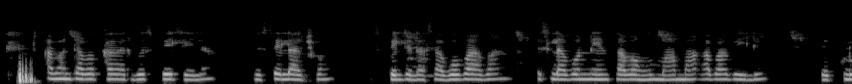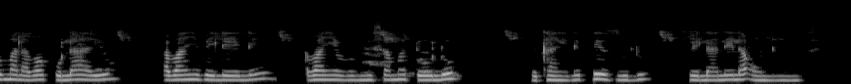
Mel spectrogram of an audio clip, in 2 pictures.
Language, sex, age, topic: North Ndebele, female, 36-49, health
